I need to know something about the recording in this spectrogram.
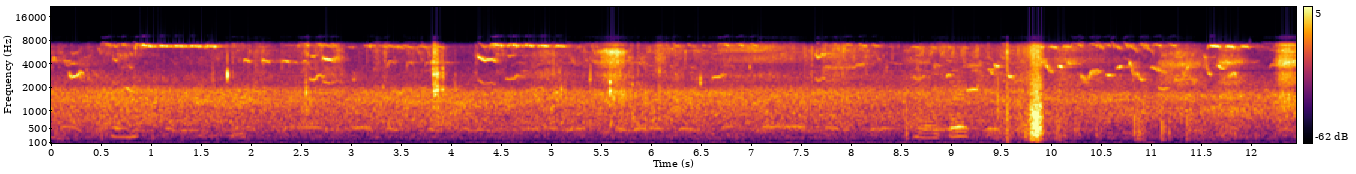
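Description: Birds chirping over a steady background hiss, with a few short knocks, the loudest nearly ten seconds in.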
